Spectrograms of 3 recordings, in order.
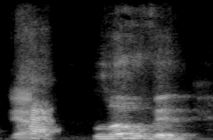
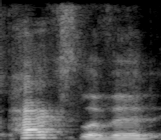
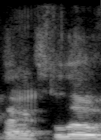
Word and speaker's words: Paxlovid: But let's go over a little primer on Paxlovid, which I thought was Paxlovid until we did a piece and the company said it's Paxlovid. Okay, Paxlovid. Okay. Anyway, emphasis whatever. On the second syllable. Okay, very Paxlovid.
